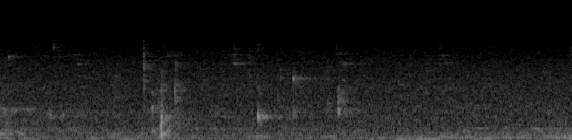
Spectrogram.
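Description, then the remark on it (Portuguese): Someone quietly takes a drink of water: a few soft clicks and gulps spaced a second or so apart over a low background hum, with no talking. “Deixa eu tomar água”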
